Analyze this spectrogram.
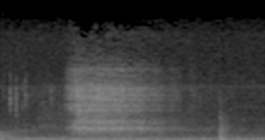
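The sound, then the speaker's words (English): A steady nasal exhale through the right nostril during yogic breathing, one soft, airy hiss lasting about a second and standing alone. “And then exhale through the pingala.”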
